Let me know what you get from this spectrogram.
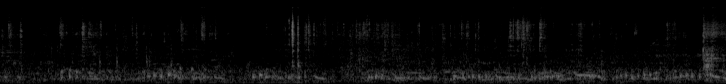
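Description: Birds calling, short low calls repeated over and over, with a sharp click about three seconds in and a brief rustle near the end.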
